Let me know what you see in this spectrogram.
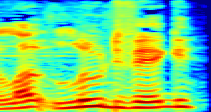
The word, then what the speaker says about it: Ludwig: Also some Ludwig or Ludwig, if we're going with the German pronunciation, drums, drum set.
